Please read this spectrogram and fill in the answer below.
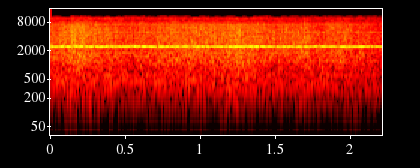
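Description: Water churning and thrashing in a pool as piranhas feed, a dense rushing noise with a steady high-pitched tone held above it.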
